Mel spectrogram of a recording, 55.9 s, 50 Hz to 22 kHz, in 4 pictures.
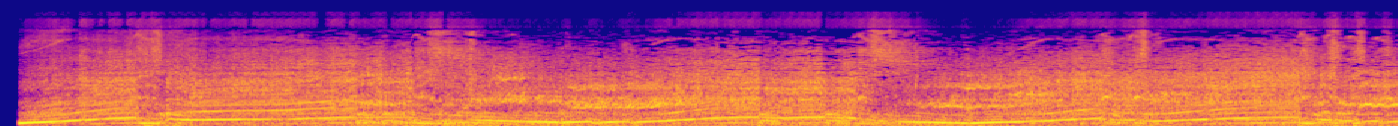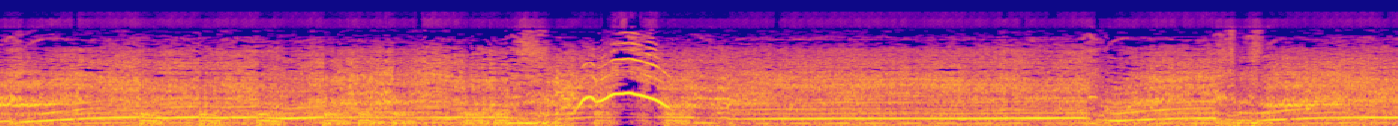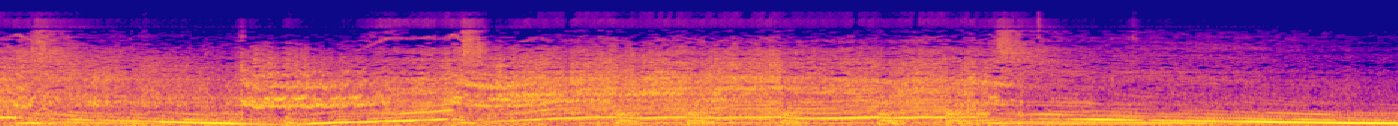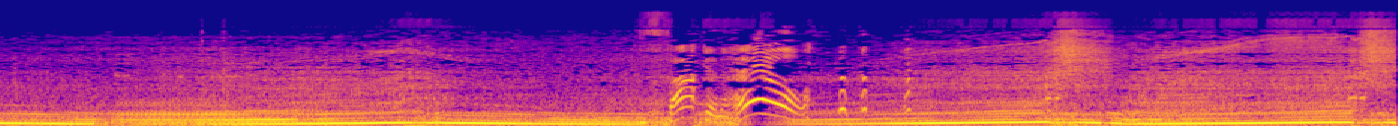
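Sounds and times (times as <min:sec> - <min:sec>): car engine accelerating: 0:00.2 - 0:55.9
loud squeal: 0:13.1 - 0:15.1, 0:19.0 - 0:21.6.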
